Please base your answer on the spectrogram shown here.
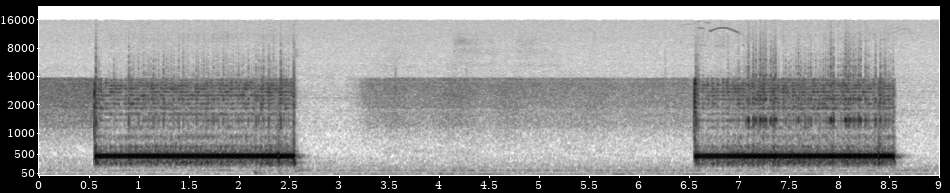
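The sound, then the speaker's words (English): An outgoing phone call rings through toward voicemail: two long, steady ringback tones of about two seconds each, separated by a quiet gap, over a faint low hum. “He gets a voicemail, very angry.”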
